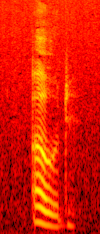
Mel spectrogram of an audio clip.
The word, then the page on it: owed: American English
